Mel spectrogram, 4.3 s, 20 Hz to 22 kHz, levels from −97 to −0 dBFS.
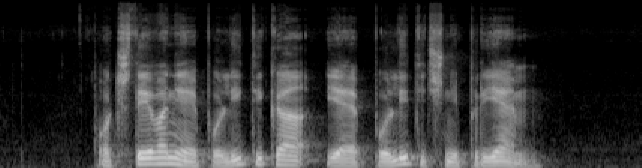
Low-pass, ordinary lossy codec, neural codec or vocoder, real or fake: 19.8 kHz; Opus, 24 kbps; none; real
